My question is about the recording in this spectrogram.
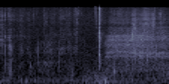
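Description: Faint handling of a transparency sheet on an overhead projector: a soft click a little over a second in, then a quiet sliding hiss.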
